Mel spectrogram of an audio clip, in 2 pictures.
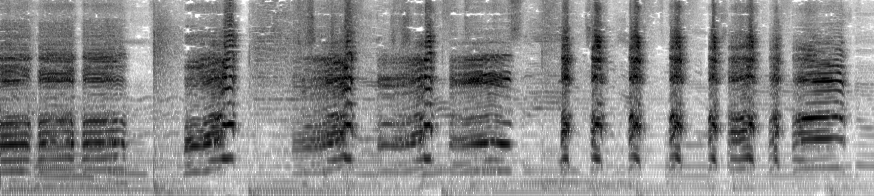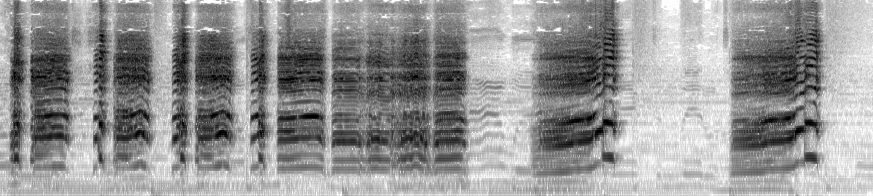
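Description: A flock of geese honking loudly and continuously, harsh nasal calls overlapping in rapid bursts, with a few brief pauses before two final clusters of honks.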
